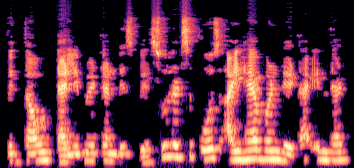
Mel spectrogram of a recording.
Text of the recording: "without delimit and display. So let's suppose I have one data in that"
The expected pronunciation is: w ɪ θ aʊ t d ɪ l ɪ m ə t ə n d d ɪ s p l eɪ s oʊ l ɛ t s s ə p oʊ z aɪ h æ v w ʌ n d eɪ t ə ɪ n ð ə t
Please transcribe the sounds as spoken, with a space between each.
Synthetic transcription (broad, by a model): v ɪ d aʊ t d ɪ l ɪ m ə t ə n d d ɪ s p eɪ s oʊ l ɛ t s s ə p oʊ z aɪ h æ v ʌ n d eɪ t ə ɪ n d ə t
